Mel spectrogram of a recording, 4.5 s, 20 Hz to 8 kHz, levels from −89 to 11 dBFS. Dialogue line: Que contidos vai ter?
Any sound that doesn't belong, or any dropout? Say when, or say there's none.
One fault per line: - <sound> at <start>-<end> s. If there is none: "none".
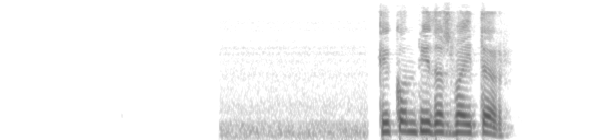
none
